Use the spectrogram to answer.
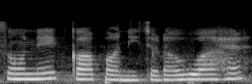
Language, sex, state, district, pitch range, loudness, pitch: Hindi, female, Uttar Pradesh, Saharanpur, 220-250 Hz, -15 LUFS, 235 Hz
